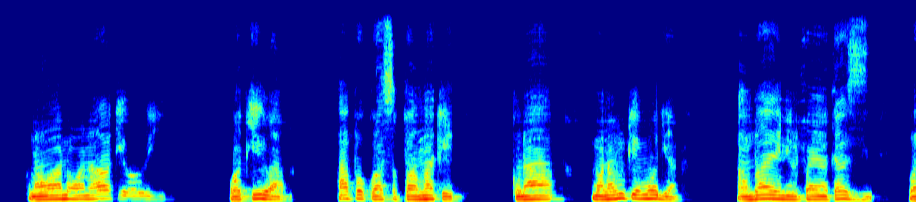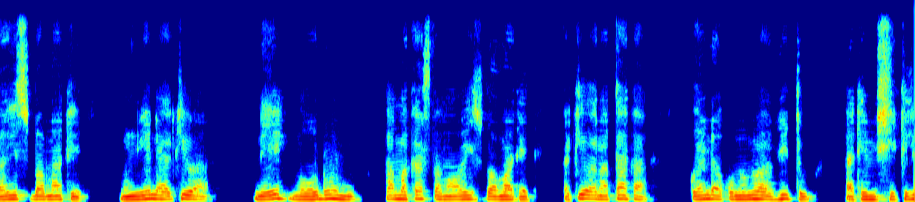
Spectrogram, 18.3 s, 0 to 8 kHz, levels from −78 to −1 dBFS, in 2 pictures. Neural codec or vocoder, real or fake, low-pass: codec, 44.1 kHz, 3.4 kbps, Pupu-Codec; fake; 7.2 kHz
